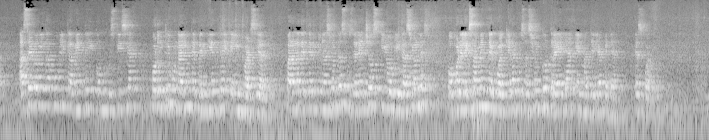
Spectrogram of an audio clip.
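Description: A young woman speaks calmly into a microphone, heard through loudspeakers in a large room.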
